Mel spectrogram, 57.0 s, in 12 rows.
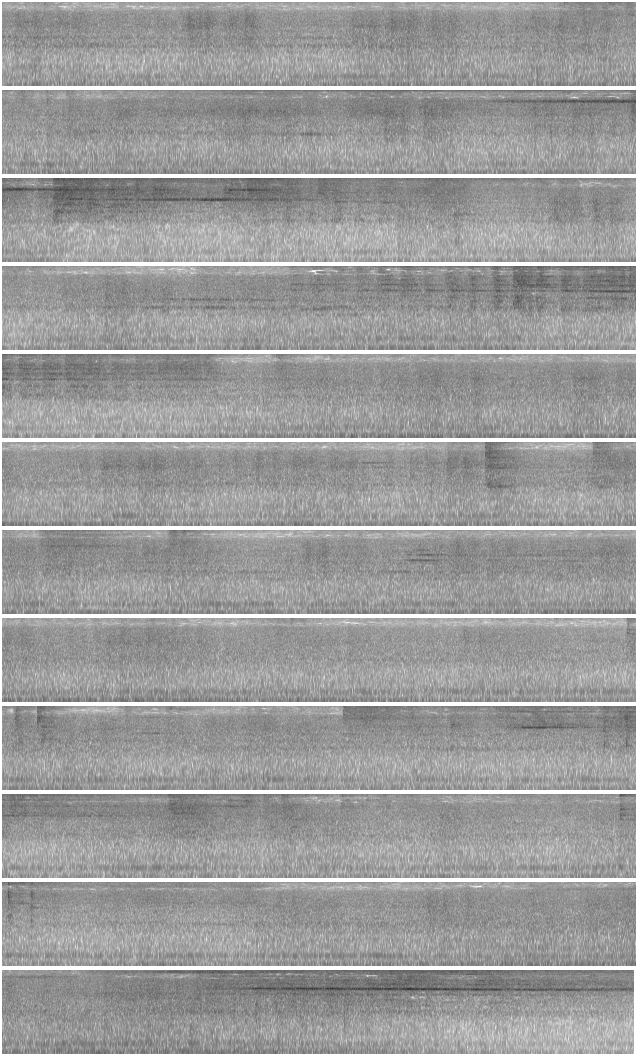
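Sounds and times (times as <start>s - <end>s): train clanks: 0.0s - 57.0s
train wheels rumbling on rail: 0.0s - 57.0s
high-pitched wheel squeal: 8.4s - 12.6s, 40.6s - 45.1s, 53.5s - 57.0s.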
